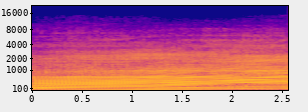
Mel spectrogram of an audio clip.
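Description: Royal Enfield Interceptor/GT hybrid motorcycle built in Clymer style revs hard on a ride, a loud close engine note climbing steadily through the gears with a fast rhythmic exhaust pulse, no talk over it.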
